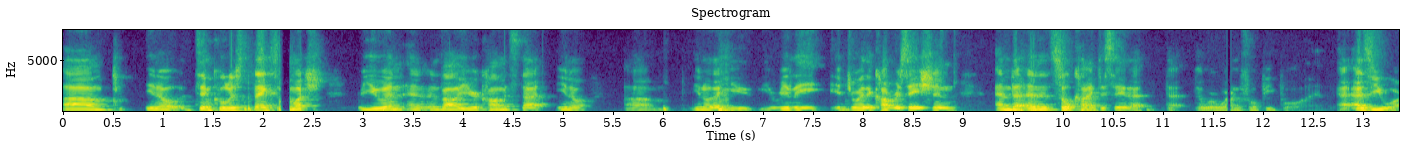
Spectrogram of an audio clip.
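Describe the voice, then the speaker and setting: A man with a Canadian accent uses a plain, everyday voice at a fairly low pitch, talking at a moderate pace with ordinary pitch variation and big swings in loudness. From Canada. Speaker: interview host. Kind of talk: interview.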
